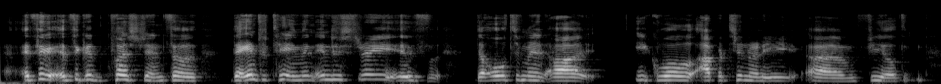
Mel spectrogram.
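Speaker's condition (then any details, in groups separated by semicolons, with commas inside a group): Spastic quadriplegic cerebral palsy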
